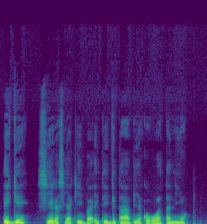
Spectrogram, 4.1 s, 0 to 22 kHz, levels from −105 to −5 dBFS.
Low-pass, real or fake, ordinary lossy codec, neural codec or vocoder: 19.8 kHz; real; MP3, 96 kbps; none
